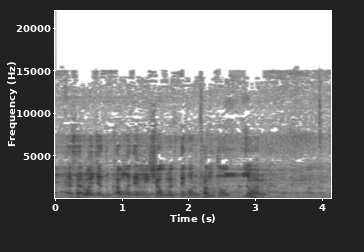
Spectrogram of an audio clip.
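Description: A middle-aged man speaks calmly into a microphone over a loudspeaker outdoors.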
